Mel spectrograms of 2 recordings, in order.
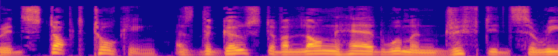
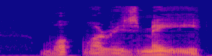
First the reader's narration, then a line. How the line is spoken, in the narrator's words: said Hagrid, lowering his voice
